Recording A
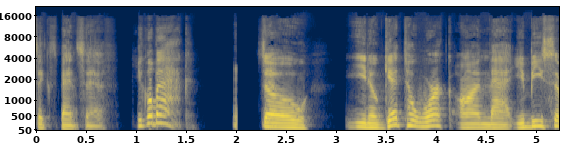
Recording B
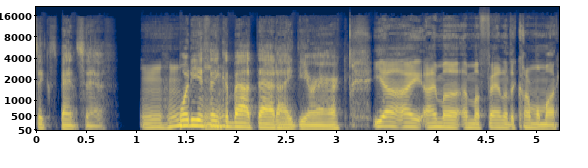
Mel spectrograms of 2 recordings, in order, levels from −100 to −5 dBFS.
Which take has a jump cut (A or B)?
A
